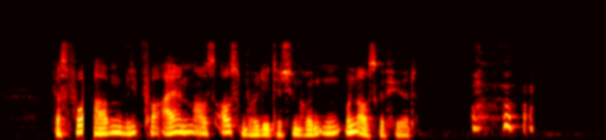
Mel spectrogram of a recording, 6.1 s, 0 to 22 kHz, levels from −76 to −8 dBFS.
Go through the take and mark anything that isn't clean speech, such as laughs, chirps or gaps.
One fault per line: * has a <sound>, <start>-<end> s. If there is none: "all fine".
* has a dropout, 0.8-0.9 s
* has a laugh, 4.7-5.4 s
